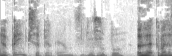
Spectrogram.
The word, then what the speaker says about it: Ernst: Il y a un peintre qui s'appelle Ernst. Je sais pas. Comment ça s'écrit ton nom? E-R-N-S-T. Ah, Ernest. J'ai compris. Ernst. E-R-N-S-T, ça se prononce Ernst. Ouais. Pas Ernest.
